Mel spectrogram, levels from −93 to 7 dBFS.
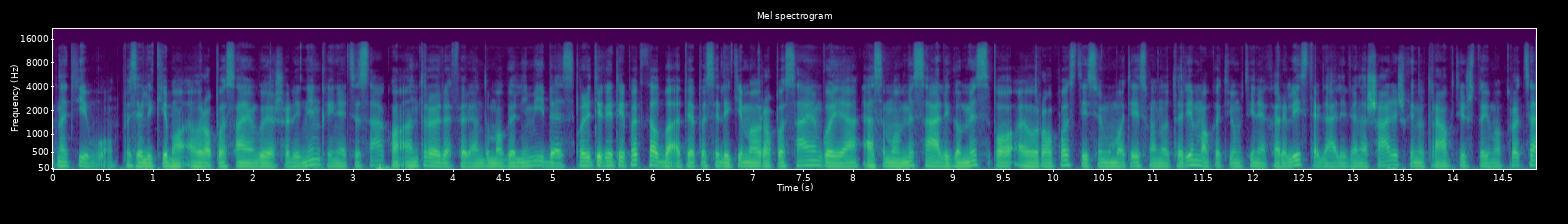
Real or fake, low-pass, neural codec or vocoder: fake; 14.4 kHz; codec, 44.1 kHz, 7.8 kbps, DAC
